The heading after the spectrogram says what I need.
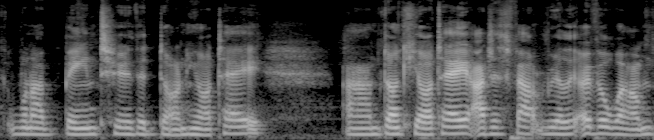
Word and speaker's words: Don Quixote: Like, okay, so I've been calling it Don Quixote, but it's actually pronounced Don Quixote.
